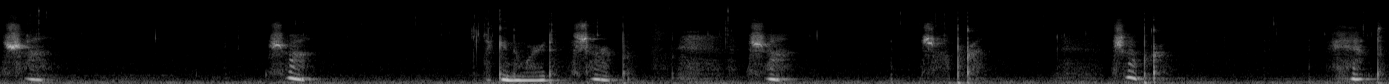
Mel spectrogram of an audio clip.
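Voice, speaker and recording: A woman with a Russian accent, a native Russian speaker, softly whispering a patient lesson on the Russian alphabet, repeating each sound. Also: fairly high pitch, drawn-out words, pauses often. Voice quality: soft whisper. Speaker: language teacher.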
